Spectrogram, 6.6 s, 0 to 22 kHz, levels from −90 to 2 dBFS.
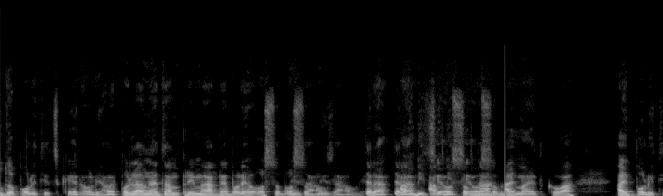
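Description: From 2.84 s to 5.04 s the speech is heard twice: a second full-band copy trails the first by roughly 0.3 s, at about the same loudness, with no decay or room colour, and it cuts in and drops out abruptly at those edges. This is a doubled audio track, likely from the same signal being captured again through a slower path or an edit leaving two copies out of step.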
